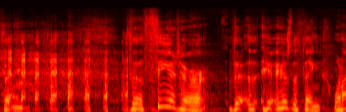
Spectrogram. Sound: laughing

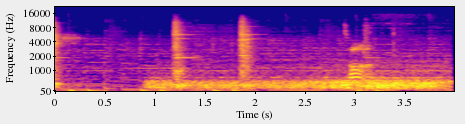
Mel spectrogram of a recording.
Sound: metal clanking

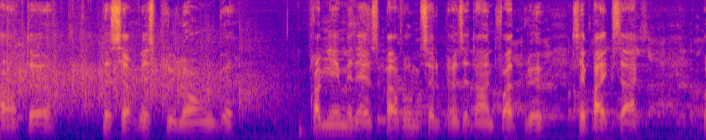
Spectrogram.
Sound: applause

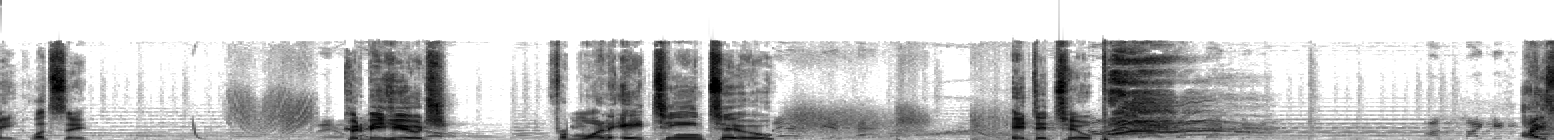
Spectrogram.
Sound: laughs

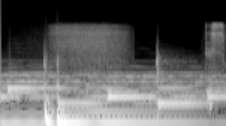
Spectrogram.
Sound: deep breath

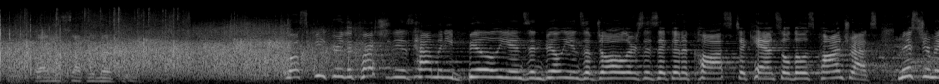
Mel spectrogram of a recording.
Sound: applause

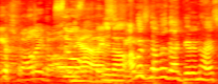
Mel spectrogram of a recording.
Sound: women agreeing

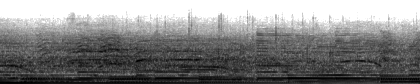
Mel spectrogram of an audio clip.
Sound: audience cheers

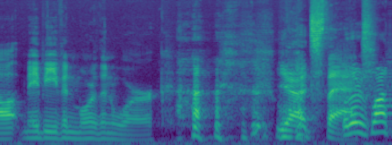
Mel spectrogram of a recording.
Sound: laughter

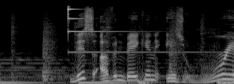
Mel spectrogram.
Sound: dings

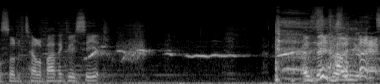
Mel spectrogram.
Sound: innocent whistling

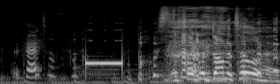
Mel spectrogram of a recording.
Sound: laughs

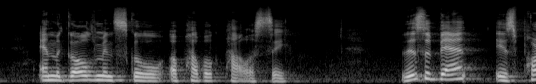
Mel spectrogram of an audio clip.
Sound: none

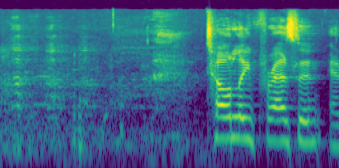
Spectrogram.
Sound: laughter

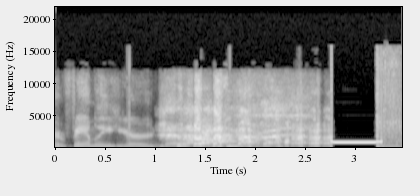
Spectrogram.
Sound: laughter

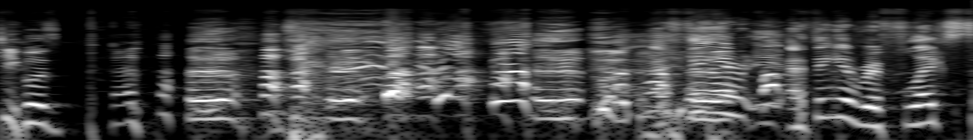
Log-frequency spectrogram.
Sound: all laughing

